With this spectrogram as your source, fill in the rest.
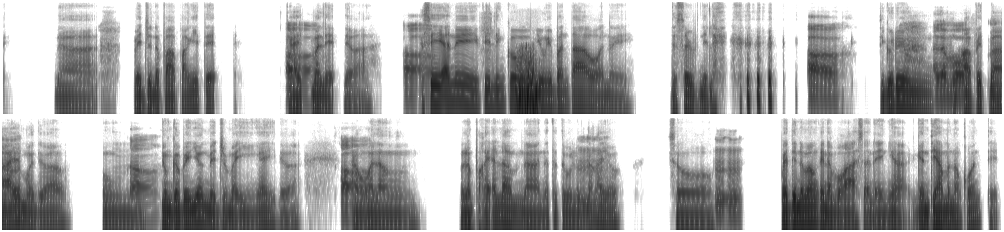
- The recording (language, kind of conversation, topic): Filipino, unstructured, Paano mo tinutukoy kung ano ang tama at mali sa buhay?
- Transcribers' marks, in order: tapping; wind; chuckle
